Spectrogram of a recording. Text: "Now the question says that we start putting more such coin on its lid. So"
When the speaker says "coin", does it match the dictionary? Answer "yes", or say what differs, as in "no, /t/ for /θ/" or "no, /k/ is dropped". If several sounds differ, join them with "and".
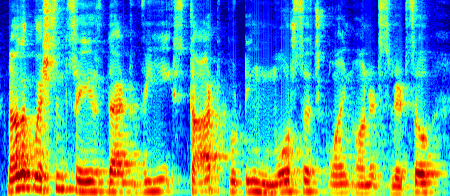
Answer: yes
